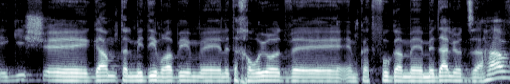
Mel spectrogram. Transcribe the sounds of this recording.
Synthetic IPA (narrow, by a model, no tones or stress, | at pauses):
hiɡiʃeɡamt̪almid̪imʁabimle̞t̪aχaʁujo̞t̪veemkat̪fuɡamːe̞daljo̞t̪zaɦav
